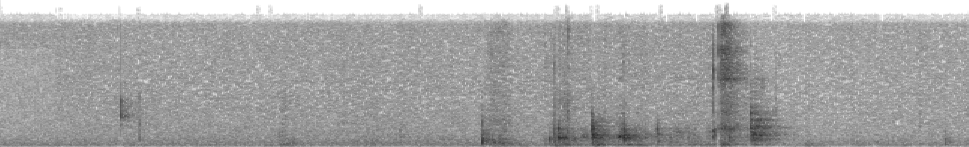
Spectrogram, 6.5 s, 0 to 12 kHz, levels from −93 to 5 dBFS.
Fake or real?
real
